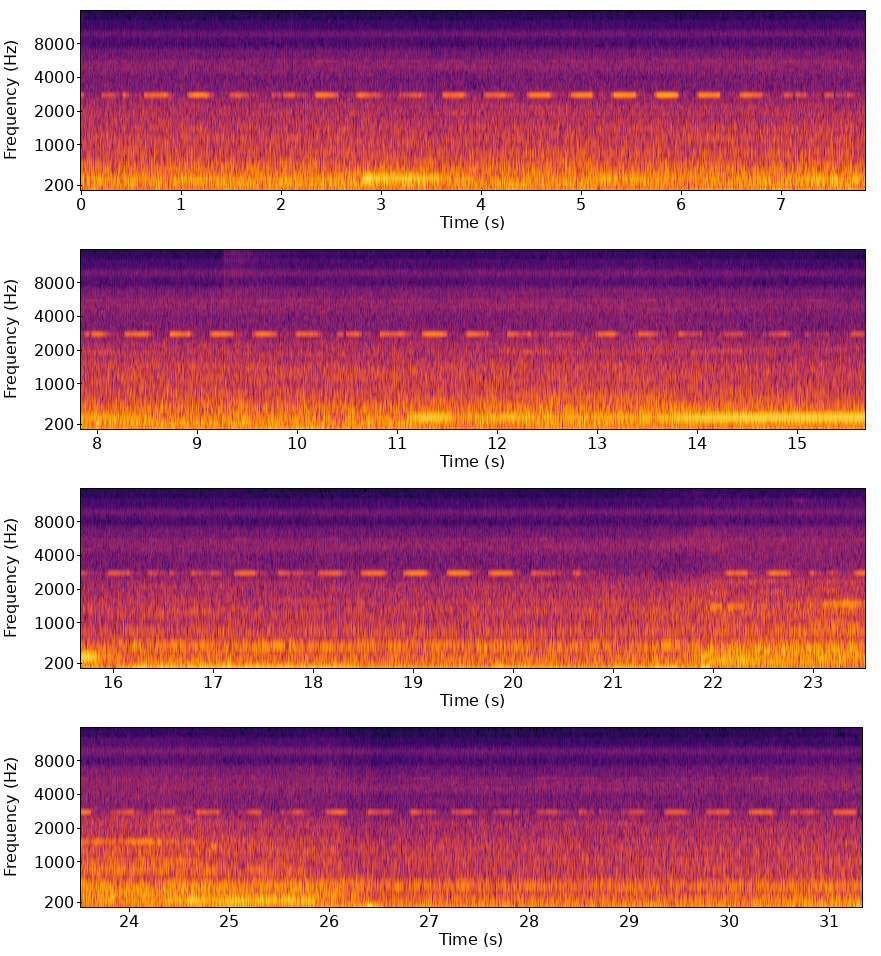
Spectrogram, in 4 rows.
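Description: A Liebherr LTM 1800 mobile crane's diesel engine running under load while the boom slews, with steady hums that shift in pitch; the low drone is heaviest from about 16 to 22 seconds in. A rapid, evenly repeating high warning beep sounds over it and cuts out for about a second around 21 seconds.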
